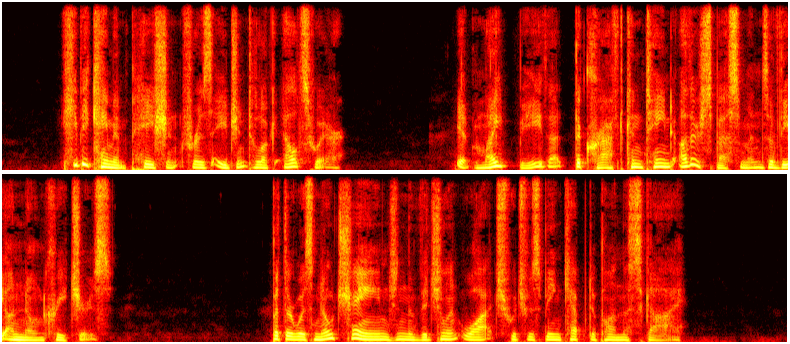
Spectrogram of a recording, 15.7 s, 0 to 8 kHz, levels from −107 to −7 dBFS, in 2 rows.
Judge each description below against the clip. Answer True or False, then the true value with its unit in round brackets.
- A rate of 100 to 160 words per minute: True (145 wpm)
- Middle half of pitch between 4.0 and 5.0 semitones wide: True (4.5 semitones)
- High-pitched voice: False (135 Hz)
